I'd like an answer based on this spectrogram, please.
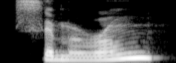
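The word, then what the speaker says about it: cimarrón: But the term maroon comes from the Spanish word semaroon. I think is how you say it.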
